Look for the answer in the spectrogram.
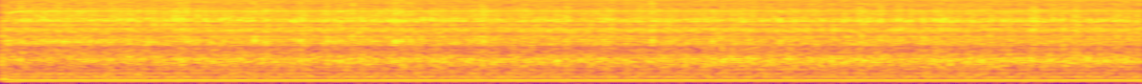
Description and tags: Something with a motor
Drill, Power, Tool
